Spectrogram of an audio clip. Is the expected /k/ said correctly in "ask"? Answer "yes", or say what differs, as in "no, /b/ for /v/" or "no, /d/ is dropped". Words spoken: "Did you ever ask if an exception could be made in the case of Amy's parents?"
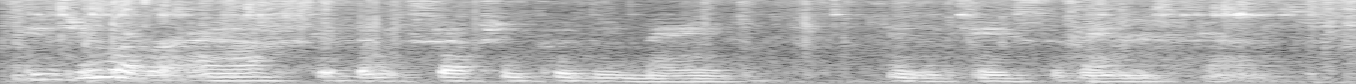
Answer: yes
